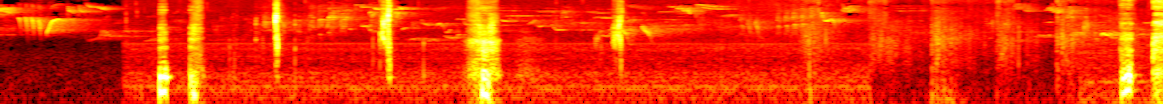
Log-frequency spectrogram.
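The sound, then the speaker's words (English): Several sharp footsteps at an uneven pace, loud at first and then softer as they move off, with faint birdsong chirping in the background. “You can't just kiss me like that and then walk away.”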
